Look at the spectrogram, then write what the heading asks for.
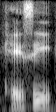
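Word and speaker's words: Cayce: That's pronounced Casey, right? Exactly. Casey.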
